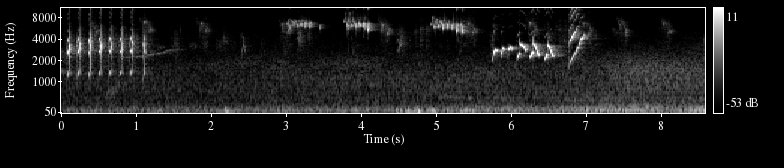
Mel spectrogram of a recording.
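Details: Oriental magpie-robin, the household's first, called nok binla in the south, delivers a rapid series of harsh ticking notes, then thin high squeaks and a fast run of bright, tumbling whistled notes, with quiet gaps between phrases.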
